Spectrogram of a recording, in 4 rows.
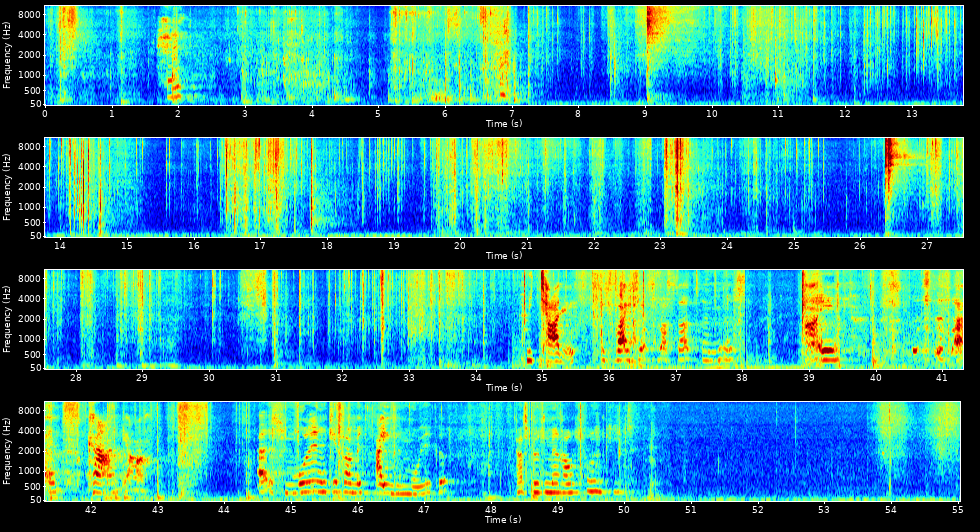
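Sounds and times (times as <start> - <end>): packaging rustling and crinkling: 5.2 - 50.0.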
